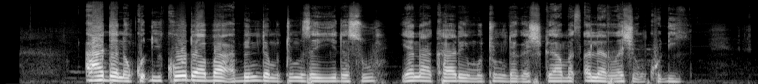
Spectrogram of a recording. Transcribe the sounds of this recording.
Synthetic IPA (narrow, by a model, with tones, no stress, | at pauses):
ʔaː˦dɐ˨na˨kʷʊ˦ɗiː˦kʷoː˦daː˨baː˨ʔa˨bɪ˦nda˨mʊ˨tʊ˦˨mza˦˨jːi˦da˨su˦ʔjɐ˦naː˨kʰaː˦ɽeː˨mʊ˨tʊ˦˨mdɐ˨ɡa˨ʃɪ̥˨ɡaː˦mɐ˦sʼɐ˦lɐ˨rɽɐ˦ʃɪ˨ŋkʷʰʊ˦ɗiː˦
